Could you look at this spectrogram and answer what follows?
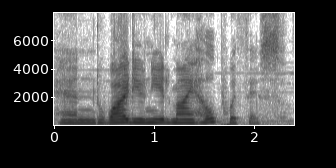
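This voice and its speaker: A woman streams a game in an unhurried, casual way. She often mutters to herself as she reads and thinks. Soft game music plays behind her. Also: medium pitch, little pitch movement. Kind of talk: casual game livestream, voicing her character's lines.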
